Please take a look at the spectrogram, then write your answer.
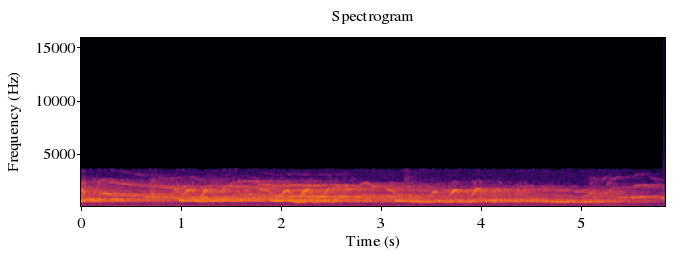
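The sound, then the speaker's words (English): A chorus of coyotes howls and yips together in communication between packs, many overlapping wavering, rising and falling calls filling the whole stretch, over a low steady background rumble. “You may have heard some of this interpack communication before. It sounds a little something like this.”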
